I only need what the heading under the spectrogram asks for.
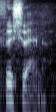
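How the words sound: The name is said with English-style sounds. "more of the English pronunciation than the Mandarin pronunciation"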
